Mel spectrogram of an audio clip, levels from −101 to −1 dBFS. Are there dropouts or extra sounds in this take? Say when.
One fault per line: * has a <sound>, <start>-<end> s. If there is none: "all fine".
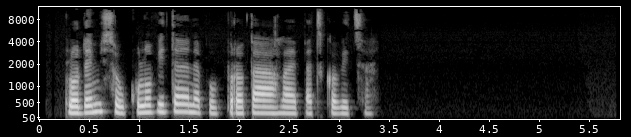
all fine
